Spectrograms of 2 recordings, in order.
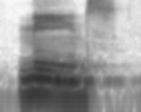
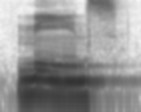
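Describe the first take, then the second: The two takes are said the same way.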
